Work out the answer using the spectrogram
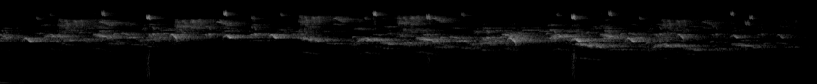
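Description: Small songbirds chirping and twittering, many quick high calls overlapping, thinning out and fading away near the end.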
